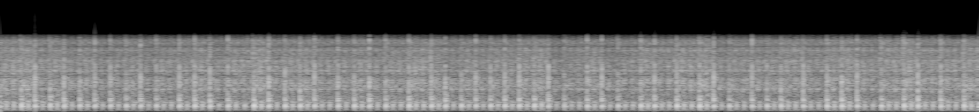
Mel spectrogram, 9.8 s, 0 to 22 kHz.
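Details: Yamada (Futaba) YS F 120 four-stroke glow engine on a test stand after a full rebuild (combustion chamber buildup, piston and ring problems), Yamada No. 4 plug: fast even firing, steady buzzing note, no misses or knocks; normal running.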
